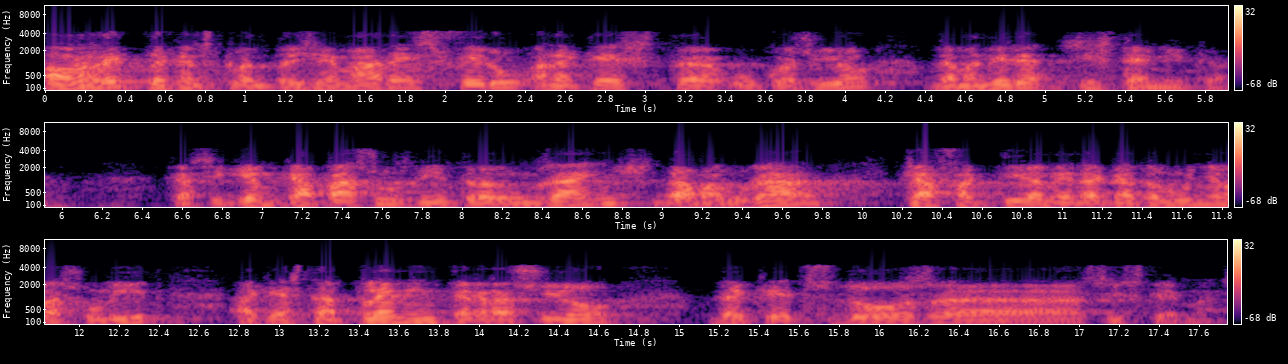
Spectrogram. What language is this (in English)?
Catalan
